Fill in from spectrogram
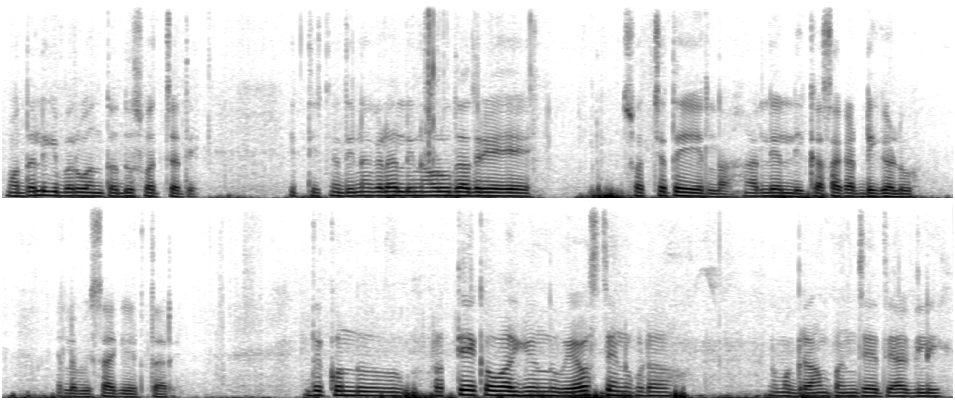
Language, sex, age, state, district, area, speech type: Kannada, male, 30-45, Karnataka, Dakshina Kannada, rural, spontaneous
